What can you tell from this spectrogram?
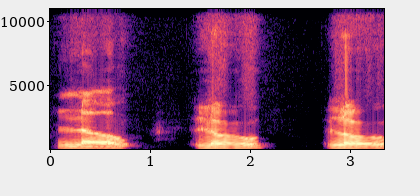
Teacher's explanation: Make sure the tone is falling, not rising.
